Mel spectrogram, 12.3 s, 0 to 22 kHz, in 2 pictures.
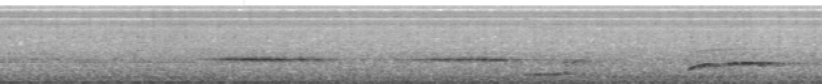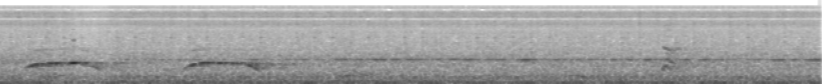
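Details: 1994 Jeep YJ after ECU repair and a loosened alternator belt: a steady, even low idle with no belt squeal or grinding; it sounds healthy.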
